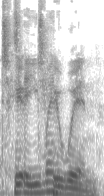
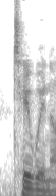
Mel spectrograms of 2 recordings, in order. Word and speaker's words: Tywyn: Is it how would you say that? – Tywin. – Tywin, T-Y-W-Y-N. – What did you say? – Tywin, I would say.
